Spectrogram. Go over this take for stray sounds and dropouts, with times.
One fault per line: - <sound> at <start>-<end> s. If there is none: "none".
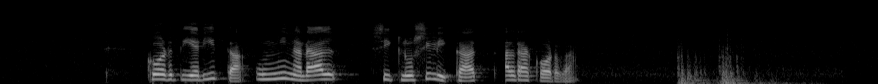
- thud at 6.8-8.3 s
